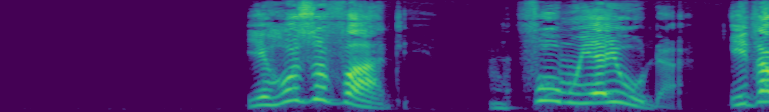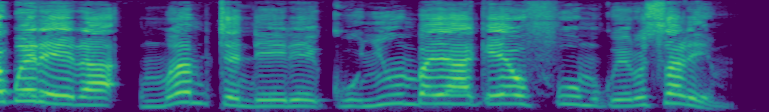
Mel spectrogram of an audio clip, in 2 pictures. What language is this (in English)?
Nyanja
